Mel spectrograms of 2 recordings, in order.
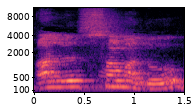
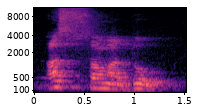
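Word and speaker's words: الصَّمَدُ: dhamma, and it becomes al samadu, but swad is a shamsi letter, so its sound will change into, lam sound will change into swad, so it will be pronounced as as-samadu.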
